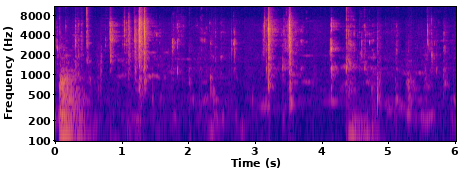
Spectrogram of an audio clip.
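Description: Close-up wet chewing and mouth sounds of someone eating soft, milky custard kheer, with many short sharp smacks and clicks. There are two low muffled swells, one at the start and one about four and a half seconds in.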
